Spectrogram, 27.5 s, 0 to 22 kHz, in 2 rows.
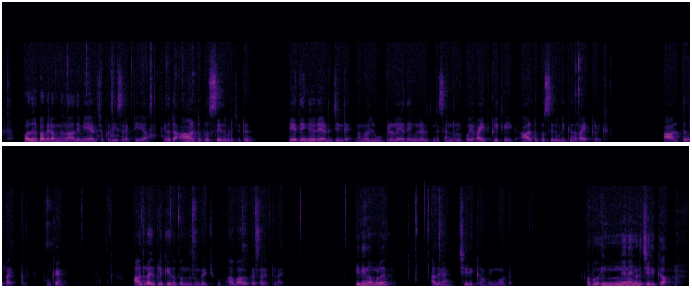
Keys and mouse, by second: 0.7 middle click, 1.8 middle click, 14.9 middle click, 15.9 middle click, 18.5-20.4 middle drag, 21.1 KP_1, 24.9 r, 27.4 r.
